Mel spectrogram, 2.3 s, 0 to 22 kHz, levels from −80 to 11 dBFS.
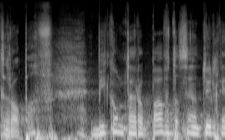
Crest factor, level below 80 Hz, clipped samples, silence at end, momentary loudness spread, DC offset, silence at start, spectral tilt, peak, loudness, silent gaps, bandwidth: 12 dB; -22 dBFS; under 0.1%; 0 s; 7 LU; under 0.1%; 0 s; -6.5 dB/octave; 0 dBFS; -13 LUFS; none; 14.5 kHz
